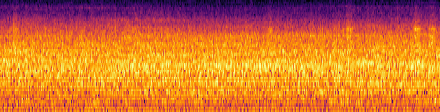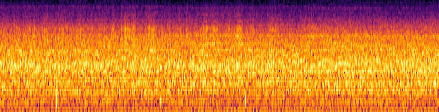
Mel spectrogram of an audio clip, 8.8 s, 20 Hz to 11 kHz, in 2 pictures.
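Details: 1998 Ford Taurus 24v, 76k miles, cold start only, hard starting: constant raspy buzz with faint ticks at cold idle, gone after a few miles. Plugs, alternator, belt and cam and oil pressure sensors were recently replaced; source unknown.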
